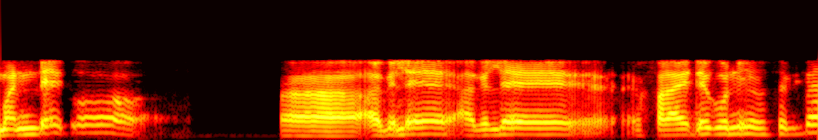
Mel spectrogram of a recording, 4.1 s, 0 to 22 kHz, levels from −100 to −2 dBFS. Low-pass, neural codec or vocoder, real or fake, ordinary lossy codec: 3.6 kHz; codec, 16 kHz, 16 kbps, FunCodec, trained on LibriTTS, 50 frames a second; fake; none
